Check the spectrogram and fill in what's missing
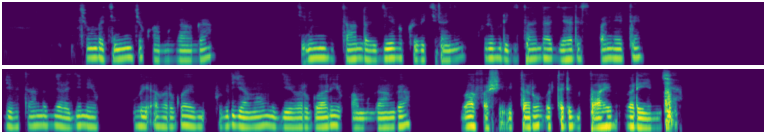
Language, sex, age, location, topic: Kinyarwanda, male, 25-35, Kigali, health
